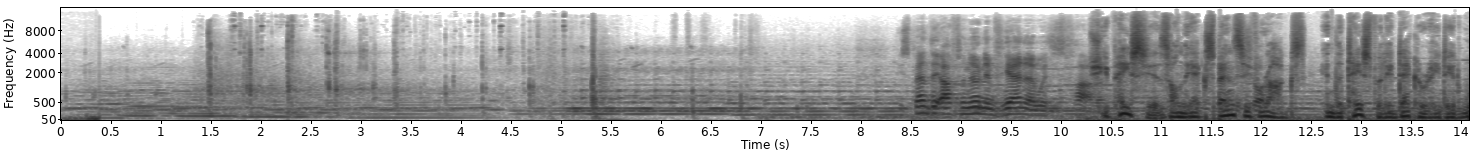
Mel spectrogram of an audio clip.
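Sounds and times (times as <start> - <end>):
horse hooves clip-clopping across hard courtyard surface of an imperial hunting lodge: 0.4 - 7.0
speech: 8.5 - 14.0.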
